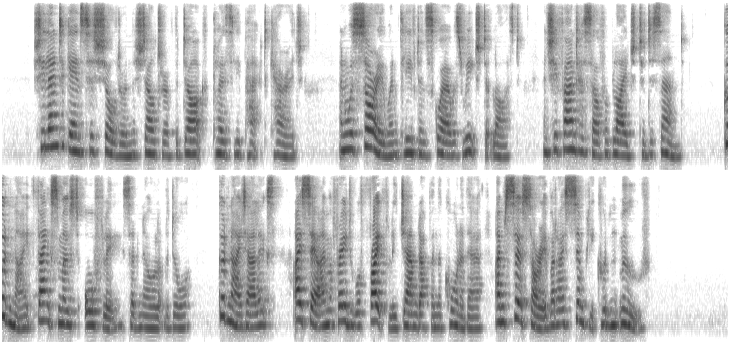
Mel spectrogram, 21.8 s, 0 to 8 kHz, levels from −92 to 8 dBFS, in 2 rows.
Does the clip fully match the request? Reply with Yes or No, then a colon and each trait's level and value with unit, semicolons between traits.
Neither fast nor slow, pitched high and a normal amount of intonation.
Yes: average, 180 wpm; high, 195 Hz; average, 4.0 semitones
